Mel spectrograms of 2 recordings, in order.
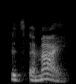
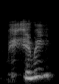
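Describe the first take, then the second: First: Said in the usual way. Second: "Amai" as "IM-ee", high and questioning; puzzled, high, softer "Amai" ending in "mee"; imitated mispronunciation. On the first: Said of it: "I think his last name is Amai". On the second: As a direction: botch "Amai" with an "ee" ending, pitched up. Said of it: "hearing people try to say".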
